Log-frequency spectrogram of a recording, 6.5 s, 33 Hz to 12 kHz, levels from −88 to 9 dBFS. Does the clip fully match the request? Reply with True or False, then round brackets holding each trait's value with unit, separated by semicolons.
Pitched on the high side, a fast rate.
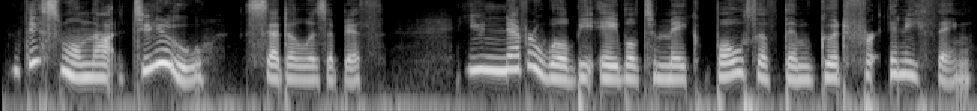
False (225 Hz; 175 wpm)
